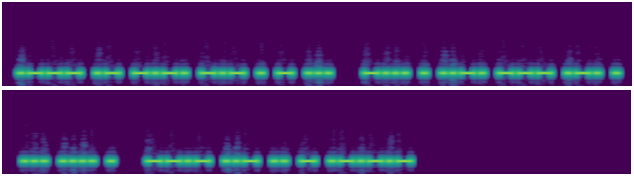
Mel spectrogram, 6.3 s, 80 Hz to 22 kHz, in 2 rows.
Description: Morse code, heard as a keyed tone, about 50 wpm, 700 Hz. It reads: JACKETS BEFORE SHE QUIT.
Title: Pangram Challenge v2 - 50wpm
